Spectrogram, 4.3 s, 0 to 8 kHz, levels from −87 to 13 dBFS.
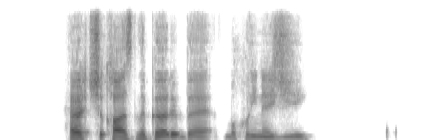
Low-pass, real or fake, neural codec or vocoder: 7.2 kHz; fake; codec, 16 kHz, 0.5 kbps, X-Codec, HuBERT features, trained on balanced general audio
